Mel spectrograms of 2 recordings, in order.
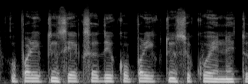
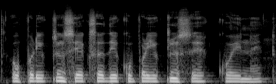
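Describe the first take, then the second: No difference in how they are said.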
